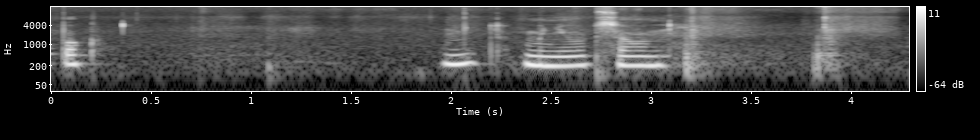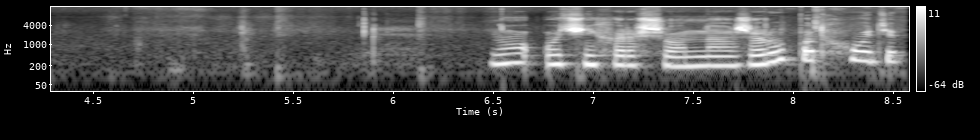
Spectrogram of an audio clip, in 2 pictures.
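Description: Cloth rustles softly under a hand.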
